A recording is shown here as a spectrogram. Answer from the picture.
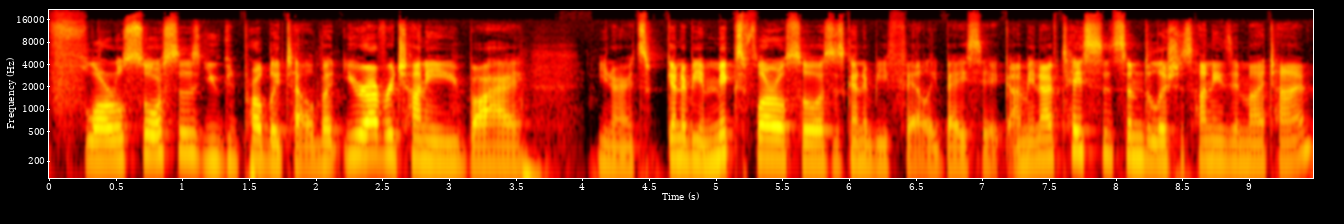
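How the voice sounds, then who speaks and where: A woman talks at a very fast pace with an Australian accent. The recording is very clean, with a silent background. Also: fairly low pitch for a woman, ordinary pitch variation. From Australia, rural New South Wales. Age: 30s. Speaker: entomologist. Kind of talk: casual chat.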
